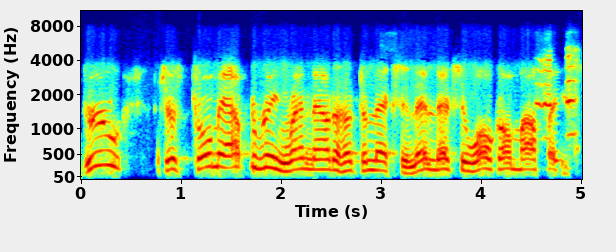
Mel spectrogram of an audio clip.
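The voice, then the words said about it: Impression of Tony's voice. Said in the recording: “a great imitation. ... A great Tony.”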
